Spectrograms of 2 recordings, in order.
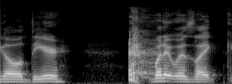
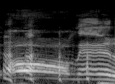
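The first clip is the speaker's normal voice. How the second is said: very high, wincing exclamation; dismayed cry; 3 dB louder than usual. Retold or imitated. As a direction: react to hearing the friend hit it. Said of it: "I was like".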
